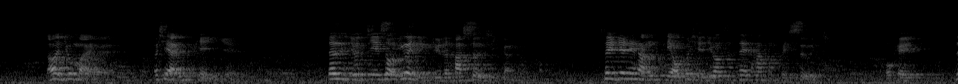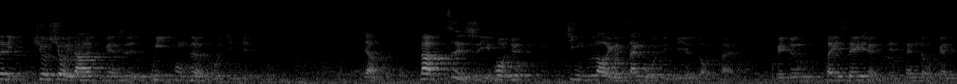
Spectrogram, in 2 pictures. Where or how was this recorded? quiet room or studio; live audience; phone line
live audience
